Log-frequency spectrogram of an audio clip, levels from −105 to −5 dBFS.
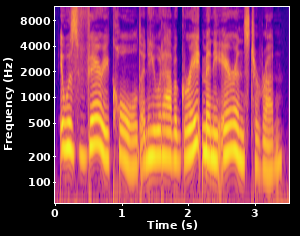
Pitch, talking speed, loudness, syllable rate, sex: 200 Hz, 240 wpm, -17 LUFS, 5.1 syllables/s, female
